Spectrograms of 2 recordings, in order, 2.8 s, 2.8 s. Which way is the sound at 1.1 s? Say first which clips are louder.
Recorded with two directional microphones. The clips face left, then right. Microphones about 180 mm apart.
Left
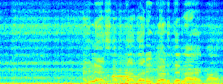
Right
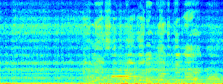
Left 6 dB; 90° left.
